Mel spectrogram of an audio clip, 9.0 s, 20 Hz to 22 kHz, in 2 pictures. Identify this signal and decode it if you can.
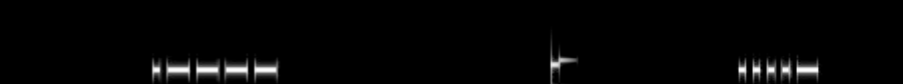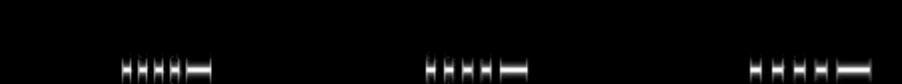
Morse code, heard as a keyed tone, about 30 wpm, spaced as for 7 wpm, 700 Hz. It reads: 1 4444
